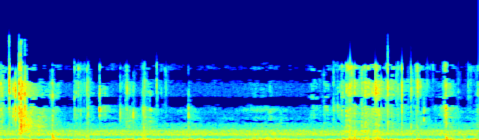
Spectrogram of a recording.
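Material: Soap.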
